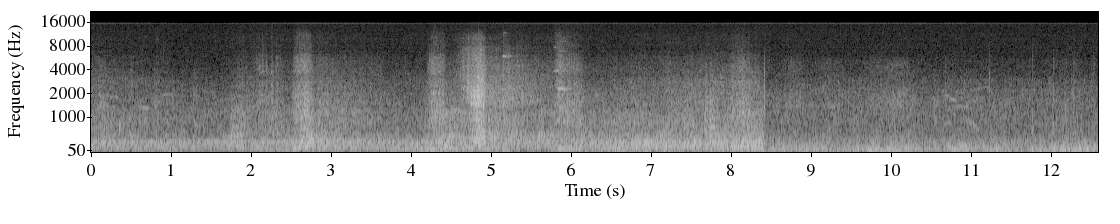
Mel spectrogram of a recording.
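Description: Race car engines roar and rev on a track.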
